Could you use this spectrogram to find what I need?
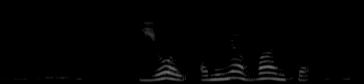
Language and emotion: Russian, positive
